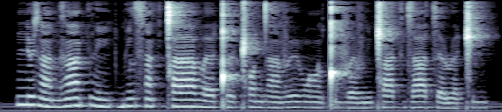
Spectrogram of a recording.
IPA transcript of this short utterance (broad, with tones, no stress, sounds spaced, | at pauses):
n ø˦ z ãː˨ n ɣ ãː˦ k ð ĩː˨ k b ĩ˦ l s ã˦˨ k ǀ aː˦ β ɜ˨ ǃ ø˨ ǁ ɔ˦ n d ãː˨ v øː˦ β ɔ̃ː˨ l ǃ i˨ v ɜ˨ v ĩ˨ ǁ aː˦ k d͡z aː˦ t͡s ɜ˨ ɹ ɜ˨ ǁ i˦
